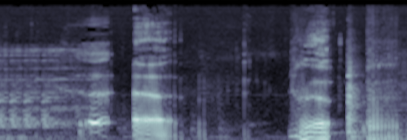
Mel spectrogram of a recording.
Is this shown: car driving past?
no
